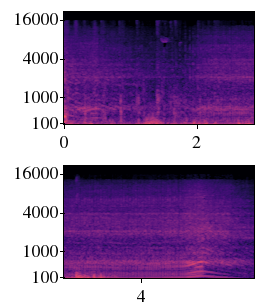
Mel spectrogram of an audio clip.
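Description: A chainsaw roars, rough and sputtering at first, then settles into a steady idle before revving sharply once more near the end. No one speaks.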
